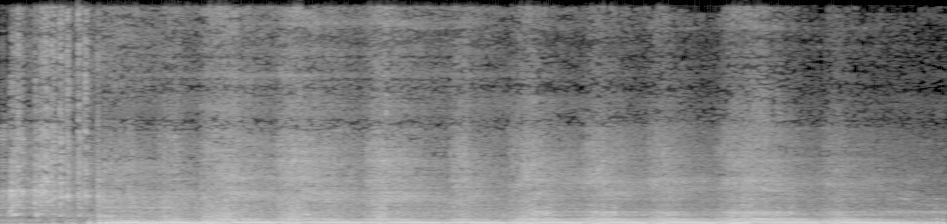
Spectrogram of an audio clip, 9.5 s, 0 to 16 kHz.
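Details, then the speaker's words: TVS Apache RTR 200 4V after a genuine timing chain replacement and fresh engine oil. Clean start and steady, even idle with light blips, no chain rattle or ticking: normal idle. "Engine no problem ठीक है"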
